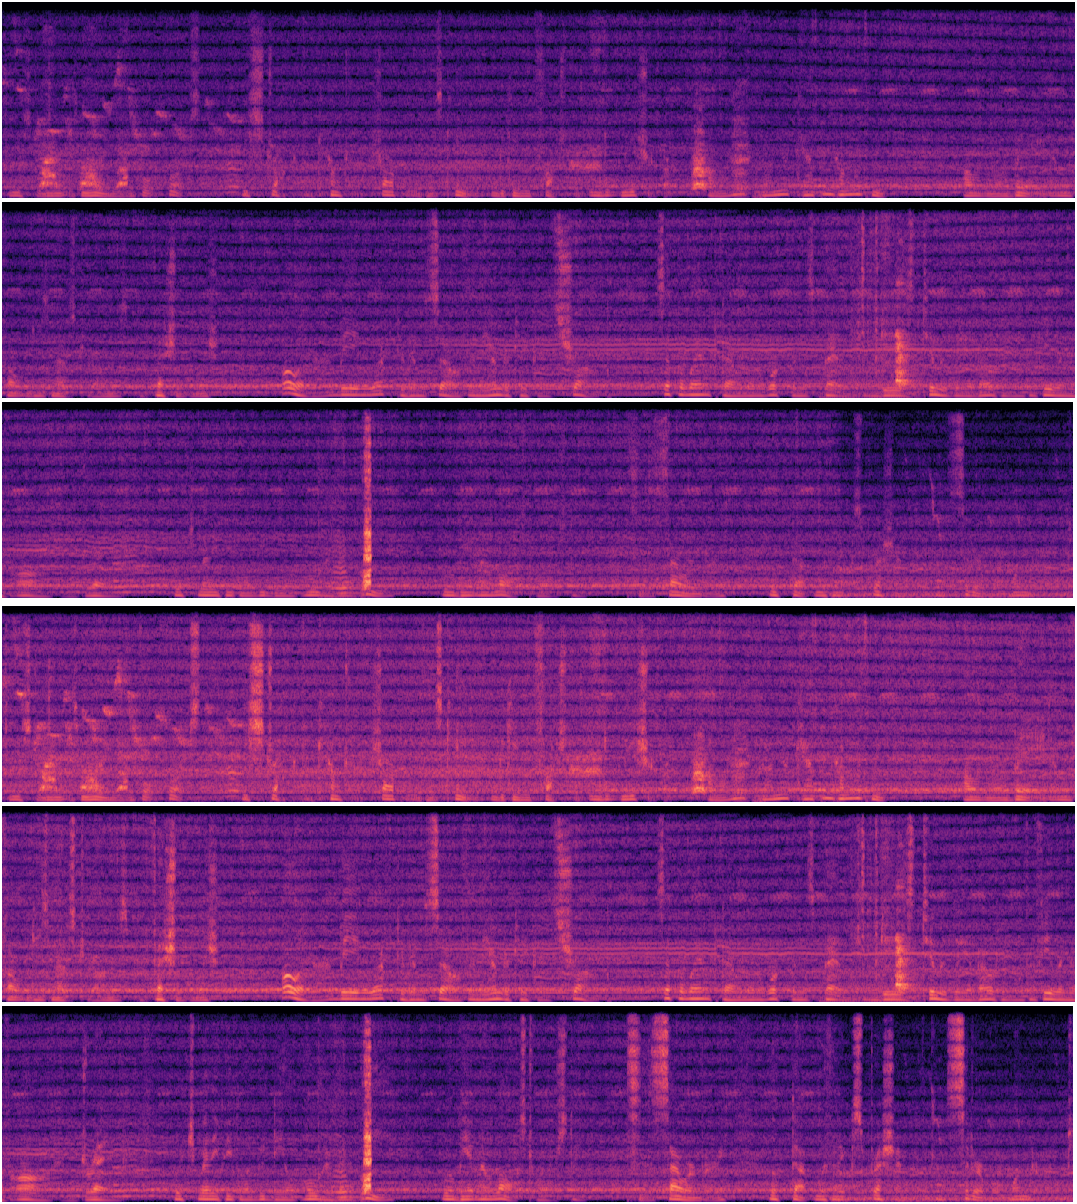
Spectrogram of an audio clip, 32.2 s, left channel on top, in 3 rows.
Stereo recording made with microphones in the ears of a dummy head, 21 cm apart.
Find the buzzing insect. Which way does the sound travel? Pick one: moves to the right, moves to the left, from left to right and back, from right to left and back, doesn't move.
moves to the left.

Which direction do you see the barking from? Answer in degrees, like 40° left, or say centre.
centre.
